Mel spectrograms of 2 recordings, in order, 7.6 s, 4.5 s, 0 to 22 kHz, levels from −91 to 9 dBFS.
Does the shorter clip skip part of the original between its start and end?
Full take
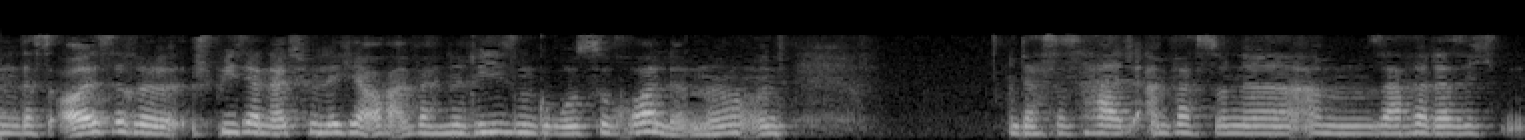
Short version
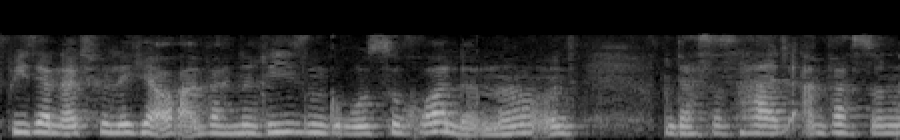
yes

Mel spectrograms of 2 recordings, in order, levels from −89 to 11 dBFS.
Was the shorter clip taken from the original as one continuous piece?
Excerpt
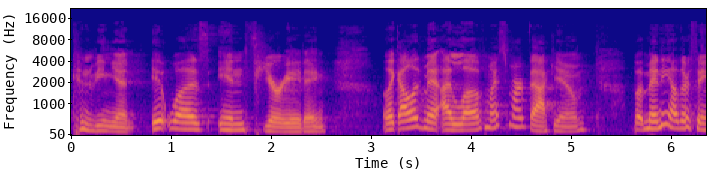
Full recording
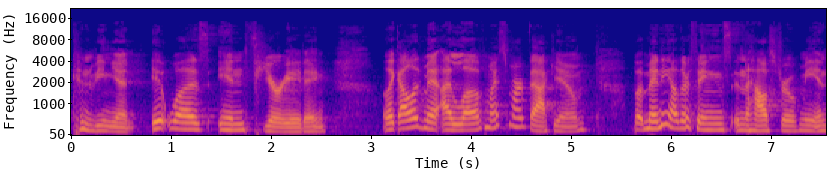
yes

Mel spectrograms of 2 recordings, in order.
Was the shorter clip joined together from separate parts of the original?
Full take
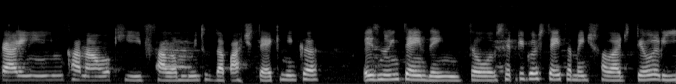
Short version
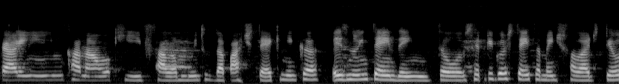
yes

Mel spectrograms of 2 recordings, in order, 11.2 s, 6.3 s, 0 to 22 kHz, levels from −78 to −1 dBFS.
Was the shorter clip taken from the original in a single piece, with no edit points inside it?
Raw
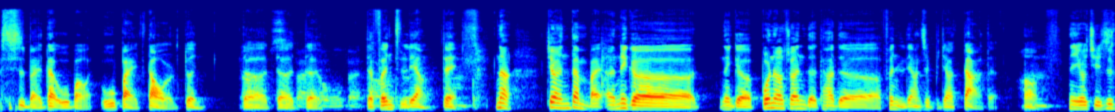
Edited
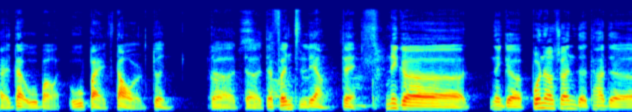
no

